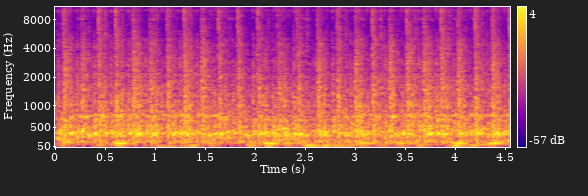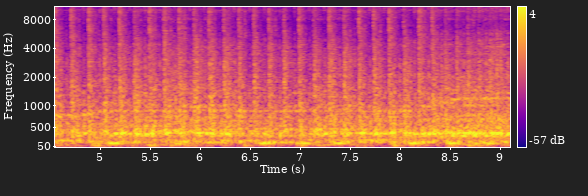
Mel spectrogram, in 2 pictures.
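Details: CNY embroidery machine (M21 label) sent in fully jammed with heavy rotation: quick, even needle clatter about three stitches per second, steady and unbroken, normal stitching.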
